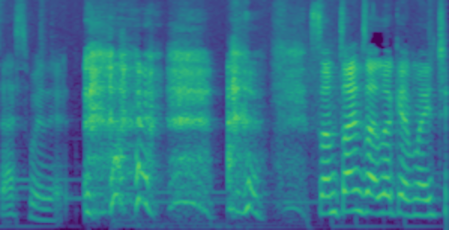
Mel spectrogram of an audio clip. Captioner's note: laughter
